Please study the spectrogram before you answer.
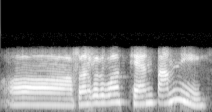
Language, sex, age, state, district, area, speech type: Assamese, female, 30-45, Assam, Golaghat, urban, conversation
